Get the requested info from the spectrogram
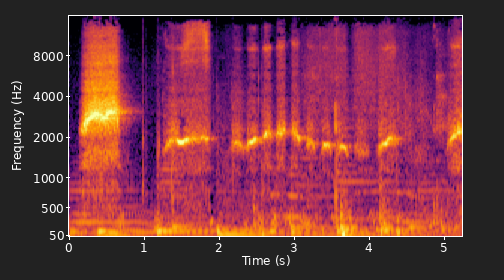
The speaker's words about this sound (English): But I'm not very good at it. I think I qualify as being able to whistle, but I would rank at the bottom of the field.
